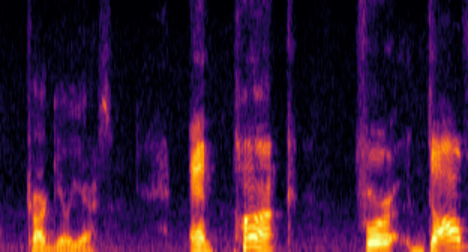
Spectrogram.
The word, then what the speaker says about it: Cargill: Cargill is that how you say her name Cargill yes and punk for Dolph Ziggler and Edge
